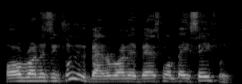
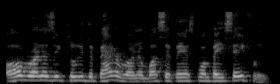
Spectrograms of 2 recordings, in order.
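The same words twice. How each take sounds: First: Fast run through the rulebook line; rattled-off rule. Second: Deliberate rule recital. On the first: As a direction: reel it off like you know it by heart. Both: Retold or imitated.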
